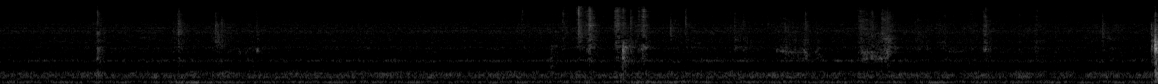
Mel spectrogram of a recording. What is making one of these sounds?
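A spoon taps and scrapes against a glass bowl.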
